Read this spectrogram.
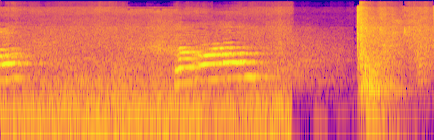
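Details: Cat indoors uttering two meows, the second longer and rising, over a low hum, followed by a sharp knock like a door.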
